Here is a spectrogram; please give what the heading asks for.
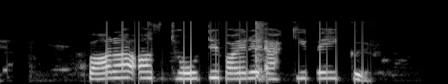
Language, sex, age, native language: Icelandic, male, 18-19, Latvian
